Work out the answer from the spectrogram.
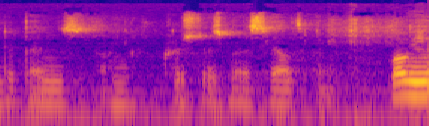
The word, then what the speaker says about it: Krishna: For that matter, we should say Krishna, and most of us don't pronounce Krishna properly. It should be Krishna.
